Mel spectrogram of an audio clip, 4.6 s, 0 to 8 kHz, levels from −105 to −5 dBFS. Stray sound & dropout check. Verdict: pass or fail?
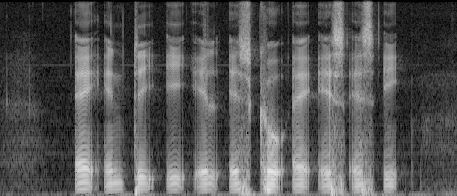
pass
